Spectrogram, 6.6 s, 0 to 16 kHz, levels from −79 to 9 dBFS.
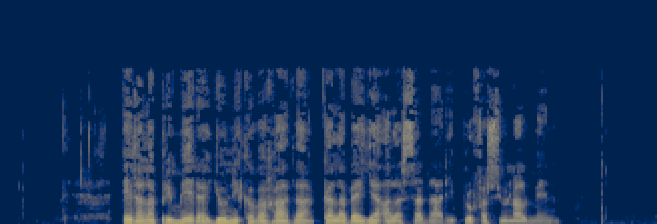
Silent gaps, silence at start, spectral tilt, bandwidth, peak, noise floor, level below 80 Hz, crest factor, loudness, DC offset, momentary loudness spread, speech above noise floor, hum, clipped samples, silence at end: none; 1.2 s; -5 dB/octave; 11.5 kHz; -2 dBFS; -70 dBFS; -68 dBFS; 20 dB; -21 LUFS; under 0.1%; 8 LU; 50 dB; none; under 0.1%; 1.1 s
